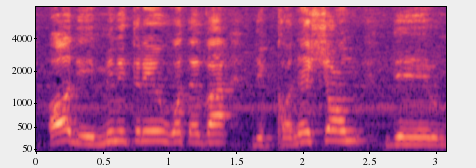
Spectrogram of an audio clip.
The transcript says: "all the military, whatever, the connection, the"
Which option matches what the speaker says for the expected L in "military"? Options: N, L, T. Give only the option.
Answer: N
